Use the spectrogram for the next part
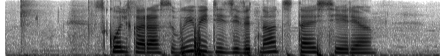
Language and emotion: Russian, neutral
